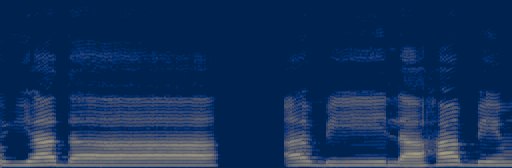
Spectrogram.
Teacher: دال کے آگے مد آ رہی ہے تو اس کو لمبا کریں گے دال کو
